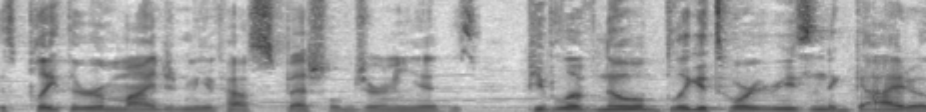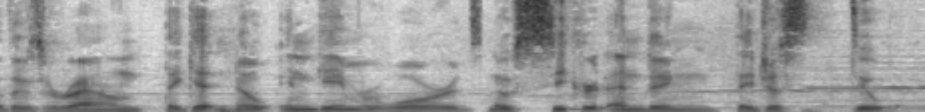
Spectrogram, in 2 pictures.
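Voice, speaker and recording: A man's fairly low voice at a fairly quick pace with hardly any pauses, music playing in the background. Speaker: video game reviewer. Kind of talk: game review narration.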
